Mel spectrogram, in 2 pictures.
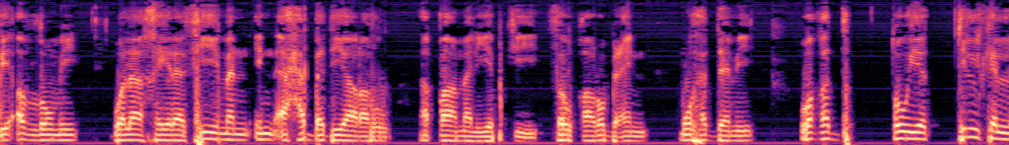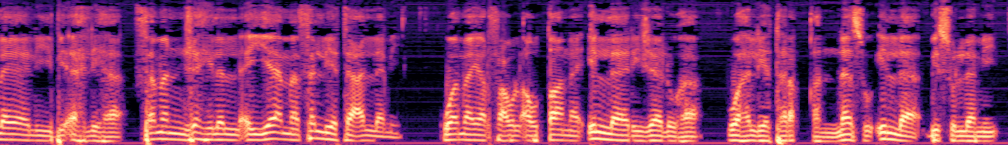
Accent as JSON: {"language": "Arabic", "country": "Algeria", "said": "ولكن بعض المناطق عندنا في الجزائر يقولوا الحمار"}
